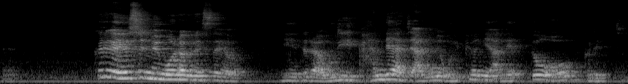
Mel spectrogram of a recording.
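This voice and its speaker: A woman's voice: mid-range voice, brisk, a little hiss or hum. An older woman preaching a sermon and telling stories animatedly, acting out the dialogue. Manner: animated storytelling with acted-out dialogue. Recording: echoey room from far off with faint ambience.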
